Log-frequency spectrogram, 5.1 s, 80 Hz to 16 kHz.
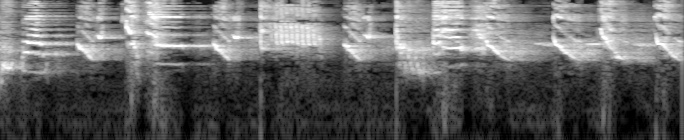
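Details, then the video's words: Songbird pouring out a busy run of sliding, falling whistles and sharp chirps, with brief buzzy bursts between them. The phrases follow each other almost without pause. "kicauan burung 1001 suara burung samyong gacor"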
